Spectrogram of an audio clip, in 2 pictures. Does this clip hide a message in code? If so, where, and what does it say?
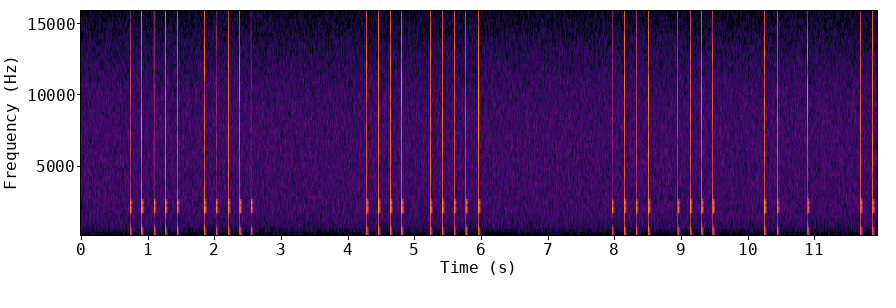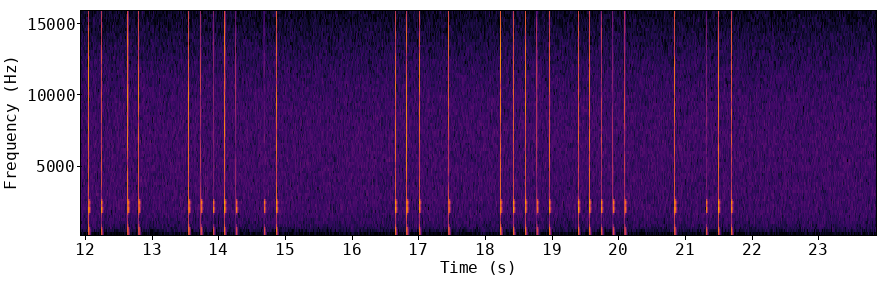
Yes: tap code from 0.7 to 21.7 s, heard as taps on a table, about 6 knocks a second. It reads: Z U TFRW LZC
